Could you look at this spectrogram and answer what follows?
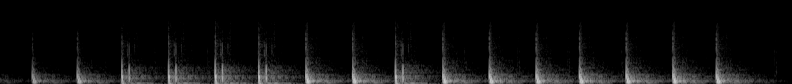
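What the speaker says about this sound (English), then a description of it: "The tight, claustrophobic, long and dark hallways are all that's needed, with only the sound of James's footsteps" Slow, steady footsteps of James walking through tight, long, dark hallways in Silent Hill 2, each heavy thudding step clear and evenly spaced, about fourteen in a row, with nothing else around them.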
